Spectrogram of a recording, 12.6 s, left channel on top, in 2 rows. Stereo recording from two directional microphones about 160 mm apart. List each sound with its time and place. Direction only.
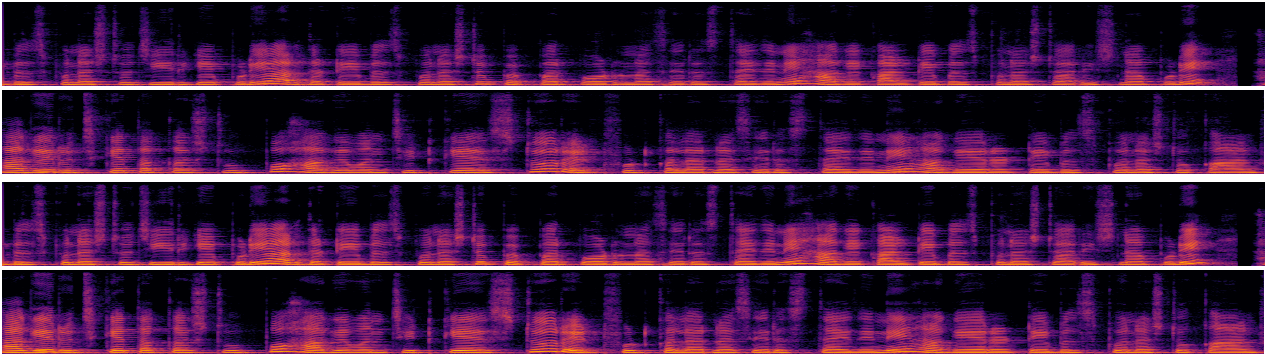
0.0 s speech: 25° right (ahead or behind)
